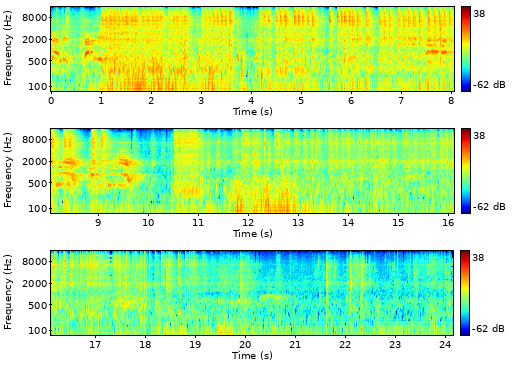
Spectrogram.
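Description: Paintball markers firing rapid strings of pops, with shouting voices. The firing is densest in the first ten seconds, then thins out to scattered shots.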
